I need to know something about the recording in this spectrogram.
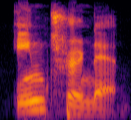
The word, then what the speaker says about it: internet: British and American accent so it should be internet internet internet internet but another way of saying it you have to omit the the T okay it should be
